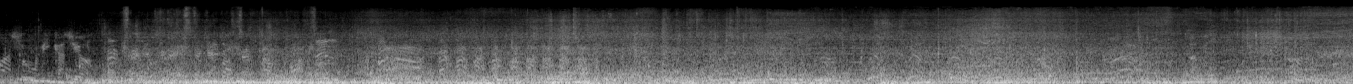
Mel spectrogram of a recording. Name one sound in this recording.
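A vehicle engine roars as it drives closer.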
